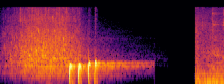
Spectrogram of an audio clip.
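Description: Editing sound effect: a soft whoosh swells up, then four quick popping blips step up in pitch, the last one ringing on briefly before the sound cuts to silence.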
